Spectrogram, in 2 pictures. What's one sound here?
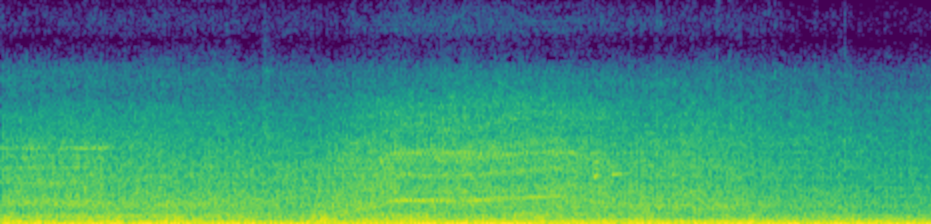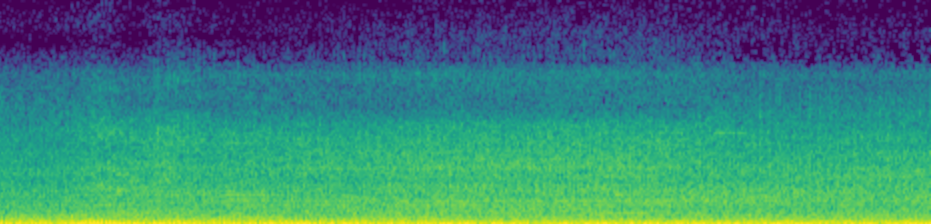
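Traffic hums in slow, busy traffic.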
